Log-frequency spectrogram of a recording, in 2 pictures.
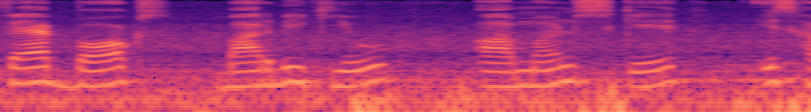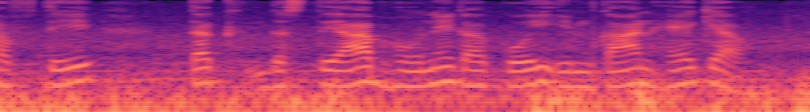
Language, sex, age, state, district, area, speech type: Urdu, male, 30-45, Delhi, South Delhi, urban, read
